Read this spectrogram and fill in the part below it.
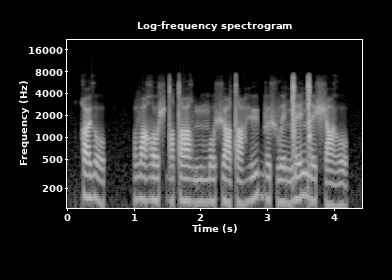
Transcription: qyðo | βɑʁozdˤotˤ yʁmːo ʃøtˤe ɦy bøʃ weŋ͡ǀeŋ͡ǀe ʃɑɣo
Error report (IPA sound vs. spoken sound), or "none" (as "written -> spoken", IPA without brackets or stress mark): z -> ʃ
